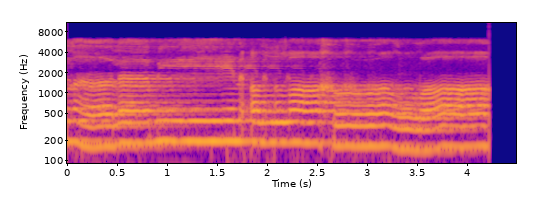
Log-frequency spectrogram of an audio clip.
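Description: A voice chanting zikr, holding a long drawn-out 'Allah' with slowly gliding pitch.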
